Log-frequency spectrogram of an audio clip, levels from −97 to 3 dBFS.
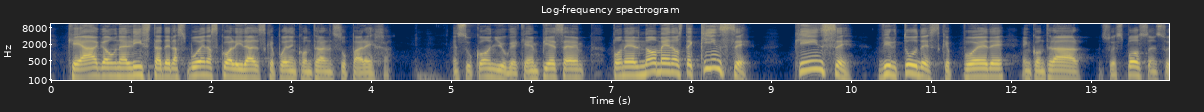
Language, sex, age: Spanish, male, 30-49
